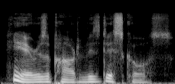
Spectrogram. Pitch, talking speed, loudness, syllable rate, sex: 115 Hz, 240 wpm, -16 LUFS, 6.1 syllables/s, male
